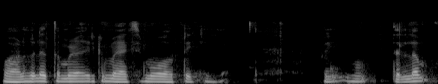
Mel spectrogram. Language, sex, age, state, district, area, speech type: Malayalam, male, 30-45, Kerala, Kasaragod, urban, spontaneous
